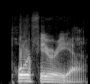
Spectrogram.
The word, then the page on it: porphyria: American English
